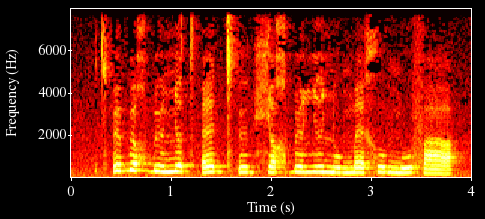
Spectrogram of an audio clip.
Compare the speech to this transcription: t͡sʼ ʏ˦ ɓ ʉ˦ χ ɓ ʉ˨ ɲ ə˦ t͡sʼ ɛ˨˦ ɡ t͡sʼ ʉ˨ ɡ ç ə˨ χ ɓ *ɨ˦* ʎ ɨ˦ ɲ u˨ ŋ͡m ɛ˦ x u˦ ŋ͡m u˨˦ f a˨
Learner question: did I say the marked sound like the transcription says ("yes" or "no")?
no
